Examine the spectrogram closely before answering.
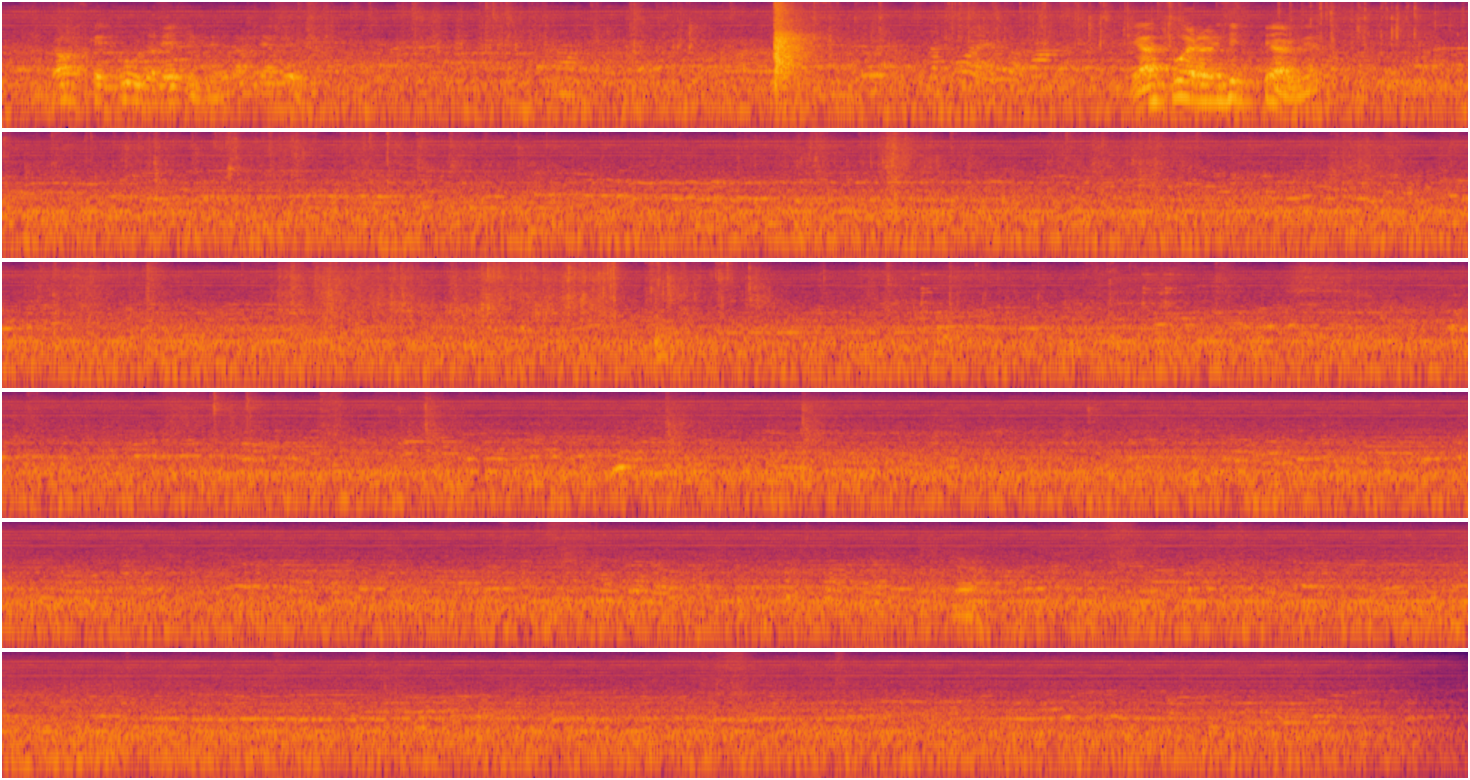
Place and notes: Pagari Shop, Pagari Estonia
sounds captured inside the local shop. recorded during the field work excursion for the Estonian National Museum.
